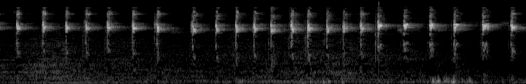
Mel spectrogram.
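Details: Lovebird prompt recording to spur other lovebirds to sing: a steady train of short, piercing high chips, roughly four per second, with slight irregular spacing.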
